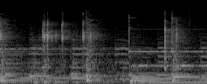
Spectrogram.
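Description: Plastic alphabet letters clicking against a hard tabletop as they are picked up and set down, several sharp clicks over background music with steady sustained notes.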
